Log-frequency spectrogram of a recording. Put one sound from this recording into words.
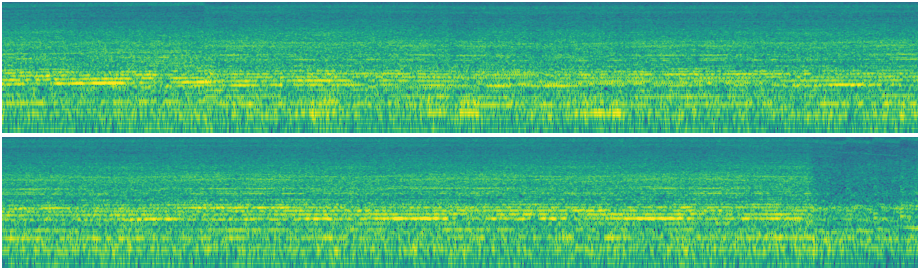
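A racing car engine screams steadily at high revs.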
